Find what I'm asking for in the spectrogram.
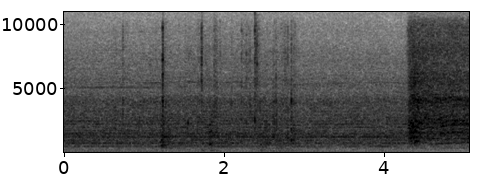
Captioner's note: sounds of the saw and timber crunching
